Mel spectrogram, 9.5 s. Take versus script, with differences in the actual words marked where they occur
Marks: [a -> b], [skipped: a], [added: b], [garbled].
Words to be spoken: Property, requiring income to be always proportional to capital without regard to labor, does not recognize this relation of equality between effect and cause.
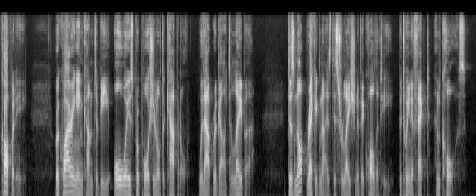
Property, requiring income to be always proportional to capital without regard to labor, does not recognize this relation of equality between effect and cause.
